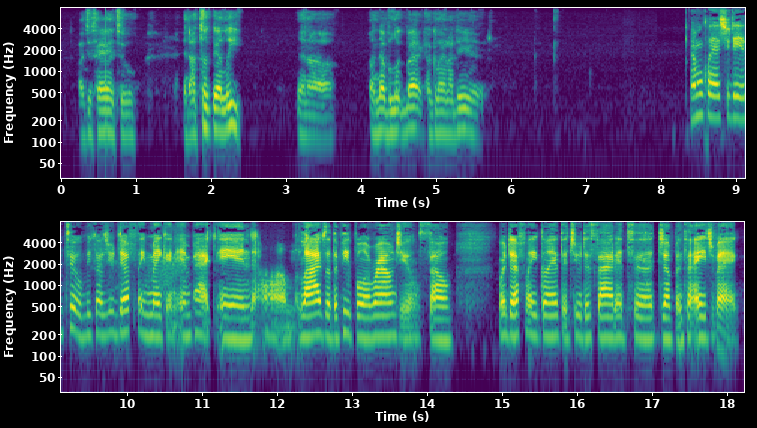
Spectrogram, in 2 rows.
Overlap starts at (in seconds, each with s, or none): none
